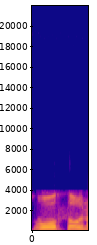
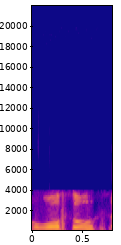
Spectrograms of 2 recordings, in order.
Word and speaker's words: Walsall: Yeah, it's pronounced Warsaw, not Warsaw. So yeah, okay.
